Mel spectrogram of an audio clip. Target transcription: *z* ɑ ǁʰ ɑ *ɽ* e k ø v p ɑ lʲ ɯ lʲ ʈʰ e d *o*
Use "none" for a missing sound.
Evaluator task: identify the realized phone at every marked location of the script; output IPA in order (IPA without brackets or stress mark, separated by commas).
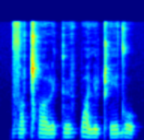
z, ɭ, o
